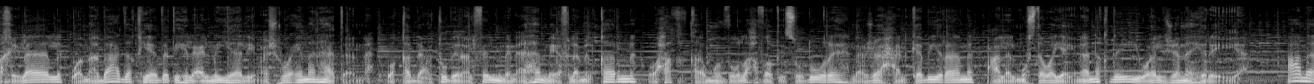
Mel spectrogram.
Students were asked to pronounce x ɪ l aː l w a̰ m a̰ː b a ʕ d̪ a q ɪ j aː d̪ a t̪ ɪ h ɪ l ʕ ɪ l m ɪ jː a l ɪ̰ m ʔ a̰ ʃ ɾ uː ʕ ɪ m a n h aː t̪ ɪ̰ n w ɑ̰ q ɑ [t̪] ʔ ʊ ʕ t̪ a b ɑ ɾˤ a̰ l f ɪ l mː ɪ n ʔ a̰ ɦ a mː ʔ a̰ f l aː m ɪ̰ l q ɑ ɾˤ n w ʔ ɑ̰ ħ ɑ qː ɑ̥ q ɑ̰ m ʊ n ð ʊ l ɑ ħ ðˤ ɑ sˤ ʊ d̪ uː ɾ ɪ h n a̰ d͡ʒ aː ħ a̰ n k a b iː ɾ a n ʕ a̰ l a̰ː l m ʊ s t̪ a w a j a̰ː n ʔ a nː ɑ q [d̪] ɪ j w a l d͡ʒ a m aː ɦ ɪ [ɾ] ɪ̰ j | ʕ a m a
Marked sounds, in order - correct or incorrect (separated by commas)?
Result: incorrect, correct, correct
